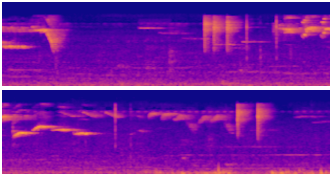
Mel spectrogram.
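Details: Sunda robin song opening with a high whistled phrase, then a lull, then a burst of scratchy high notes, sliding whistles and chattering trills, ending in sharp strokes.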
